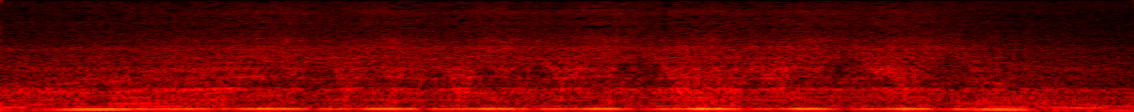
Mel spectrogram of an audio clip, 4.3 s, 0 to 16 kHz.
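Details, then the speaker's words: 2005 Vauxhall Astra 1.7 CDTI diesel (Z17DTL), revved stationary with no warning lights or codes: sluggish throttle response, then it hangs and surges around 3,000 rpm like a misfire, with smoke; the air flow meter is suspected. "now when I press the throttle a little bit more we're gonna see is when it gets to about 3,000 rpms the car kind of holds is revs and it's not really misfire but it looks like misfire"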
